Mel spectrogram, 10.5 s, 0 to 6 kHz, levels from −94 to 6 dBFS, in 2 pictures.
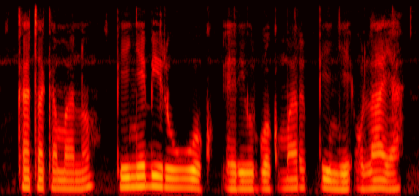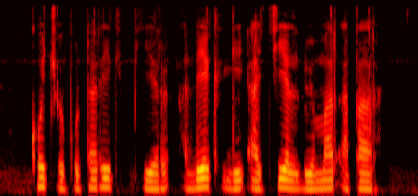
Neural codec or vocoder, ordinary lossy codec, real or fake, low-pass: none; none; real; 5.4 kHz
